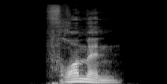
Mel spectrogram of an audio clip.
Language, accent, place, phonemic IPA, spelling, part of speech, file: German, Germany, Berlin, /ˈfʁɔmən/, frommen, verb / adjective, De-frommen.ogg
- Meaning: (verb) to be useful, to serve; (adjective) inflection of fromm: 1. strong genitive masculine/neuter singular 2. weak/mixed genitive/dative all-gender singular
